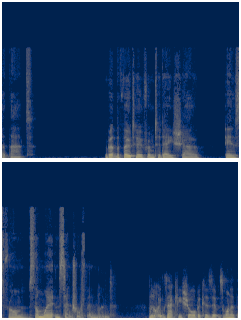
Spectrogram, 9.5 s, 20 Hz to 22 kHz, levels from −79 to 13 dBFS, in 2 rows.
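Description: A speech clip with two separate faults. From 5.13 to 5.42 s there is repeated packet loss with a robotic sound: the audio stutters through several holes in quick succession, the longest about 144 ms. Most of that stretch (about 61%) is patched by stretching the preceding sound, and about 30 ms is simply dropped. Unlike a single dropout, the repeated patching gives a choppy sound with pieces missing rather than one clean gap. From 5.97 s to the end, a call bitrate drop sets in. The encoder's budget appears to fall from something like 32 kbps to around 8 kbps, and the top of the spectrum is cut at 6 kHz where it previously reached 20 kHz. The speech turns muffled and watery, worst for roughly two seconds. This is a steady loss of detail and brightness rather than choppiness, which is what separates it from the earlier packet loss.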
